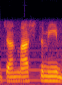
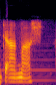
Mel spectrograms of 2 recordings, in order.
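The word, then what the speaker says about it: Janmashtami: I hear a lot of people in the West say John Mastami, but there's no up and down pronunciation. It would just be John Mastami.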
